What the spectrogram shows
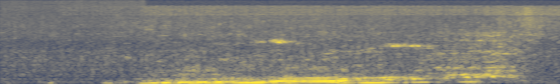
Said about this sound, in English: Like somebody's flying their car outside.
